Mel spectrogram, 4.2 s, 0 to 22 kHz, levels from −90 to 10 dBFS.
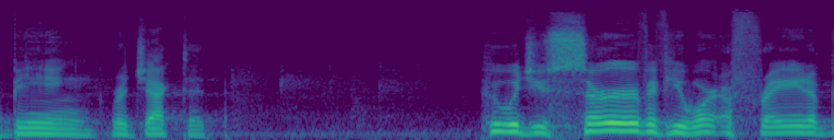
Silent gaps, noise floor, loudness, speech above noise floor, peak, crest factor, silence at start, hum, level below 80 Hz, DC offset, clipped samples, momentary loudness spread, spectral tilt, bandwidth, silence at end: none; -66 dBFS; -27 LUFS; 39 dB; -12 dBFS; 16 dB; 0 s; none; -64 dBFS; under 0.1%; under 0.1%; 13 LU; -6.5 dB/octave; 14 kHz; 0 s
